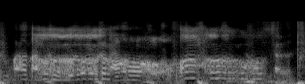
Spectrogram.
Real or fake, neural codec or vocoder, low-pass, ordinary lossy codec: fake; codec, 16 kHz, 1 kbps, FreqCodec, smaller model; none; none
